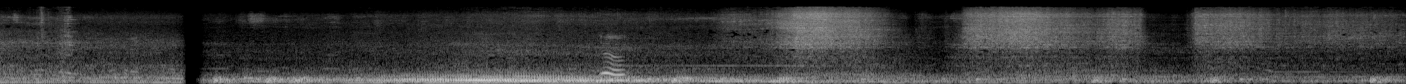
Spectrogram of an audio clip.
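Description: Electric circular saw on a homemade steel sliding rail run in three short bursts of about a second each in the second half. The bursts come after a stretch of low rumble.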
